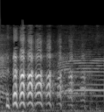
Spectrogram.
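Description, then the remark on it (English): A single wavering sheep bleat, a quavering nasal baa pulsing several times before trailing off, clear with no talking over it. “Come here, sheep.”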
